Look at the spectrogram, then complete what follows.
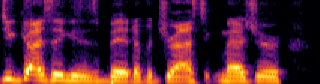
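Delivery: mocking, needling, taunting tone, put-on. Retelling a reporter's mocking question to uniformed guards: imitating Don Lemon mocking. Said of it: "mocking them, like".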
